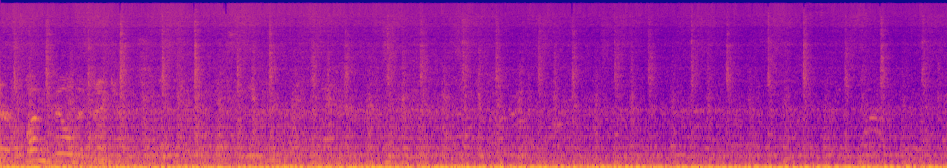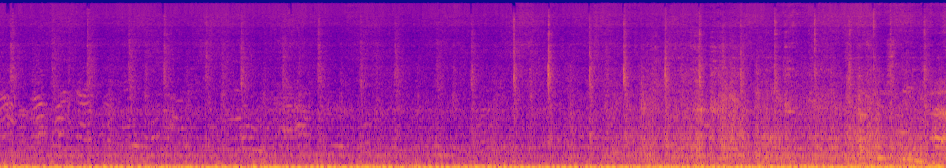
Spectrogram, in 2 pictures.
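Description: Disneyland Railroad steam train carrying riders along its track past Critter Country, a steady low rumble and rolling rattle of the cars throughout, with a narrator's voice talking over it.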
